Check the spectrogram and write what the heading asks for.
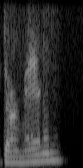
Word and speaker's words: Darmanin: Joseph Darmanin. – How do you spell that last name? – D-A-R-M-A-N-I-N.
